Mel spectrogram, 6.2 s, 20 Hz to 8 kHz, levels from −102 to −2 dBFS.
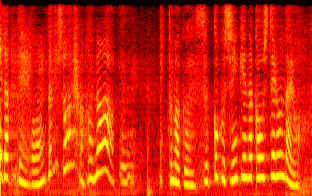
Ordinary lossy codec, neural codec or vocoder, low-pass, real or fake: none; codec, 24 kHz, 0.5 kbps, DualCodec; 7.2 kHz; fake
